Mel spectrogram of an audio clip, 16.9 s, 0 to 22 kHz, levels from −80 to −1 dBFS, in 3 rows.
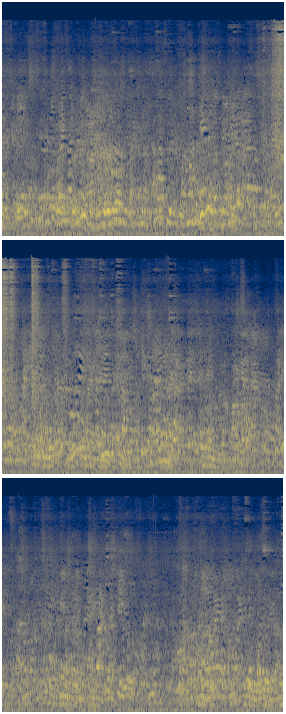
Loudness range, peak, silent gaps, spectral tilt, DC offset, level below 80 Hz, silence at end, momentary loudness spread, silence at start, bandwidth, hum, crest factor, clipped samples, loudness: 4 LU; -2 dBFS; none; -4 dB/octave; under 0.1%; -36 dBFS; 0 s; 7 LU; 0 s; 16 kHz; none; 18 dB; under 0.1%; -19 LUFS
